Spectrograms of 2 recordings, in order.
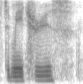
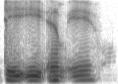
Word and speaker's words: Demetrius: My name is Demetrius. – Spell that for me. – Demetrius.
